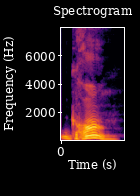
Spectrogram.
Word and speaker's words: grand: L'adjectif grand. Grand. On ne prononce pas le D, non?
